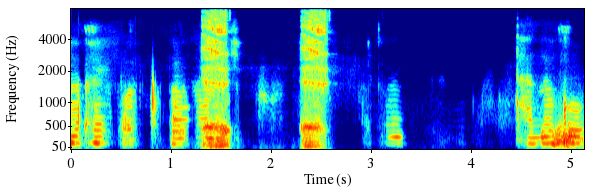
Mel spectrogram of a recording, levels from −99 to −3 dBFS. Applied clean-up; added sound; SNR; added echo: neural mask model Resemble Enhance denoiser.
